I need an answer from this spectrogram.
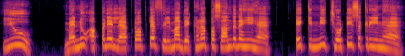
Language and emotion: Punjabi, disgusted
